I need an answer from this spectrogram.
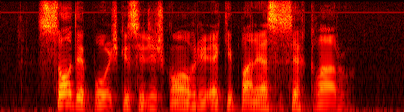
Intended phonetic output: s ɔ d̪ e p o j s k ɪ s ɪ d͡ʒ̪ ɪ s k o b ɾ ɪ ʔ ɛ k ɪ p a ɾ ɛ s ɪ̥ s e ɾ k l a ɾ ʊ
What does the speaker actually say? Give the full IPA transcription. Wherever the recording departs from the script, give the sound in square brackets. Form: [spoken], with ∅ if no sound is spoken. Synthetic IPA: s ɔ d̪ e p o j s k ɪ s ɪ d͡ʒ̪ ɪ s k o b ɾ ɪ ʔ ɛ k ɪ p a ɾ ɛ s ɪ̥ s e ɾ k l a ɾ ʊ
